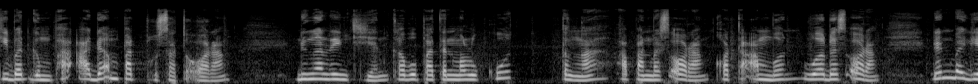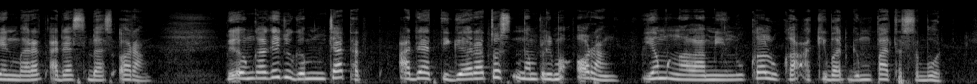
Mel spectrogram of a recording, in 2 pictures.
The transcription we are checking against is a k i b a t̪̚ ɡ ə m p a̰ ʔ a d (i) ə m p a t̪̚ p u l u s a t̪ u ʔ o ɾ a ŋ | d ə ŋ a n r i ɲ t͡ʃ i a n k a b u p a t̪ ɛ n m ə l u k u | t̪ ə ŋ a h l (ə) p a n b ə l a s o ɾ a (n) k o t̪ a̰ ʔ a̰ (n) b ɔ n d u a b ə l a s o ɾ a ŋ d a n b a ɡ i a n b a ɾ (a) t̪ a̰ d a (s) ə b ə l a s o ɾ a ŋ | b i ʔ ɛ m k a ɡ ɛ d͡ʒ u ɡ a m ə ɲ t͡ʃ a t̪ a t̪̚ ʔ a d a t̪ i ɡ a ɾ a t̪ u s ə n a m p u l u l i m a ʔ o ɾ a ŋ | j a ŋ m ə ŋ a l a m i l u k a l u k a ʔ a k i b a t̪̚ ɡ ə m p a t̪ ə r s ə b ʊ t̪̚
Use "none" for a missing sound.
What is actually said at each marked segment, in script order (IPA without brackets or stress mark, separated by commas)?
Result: a, a, ŋ, m, a, s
